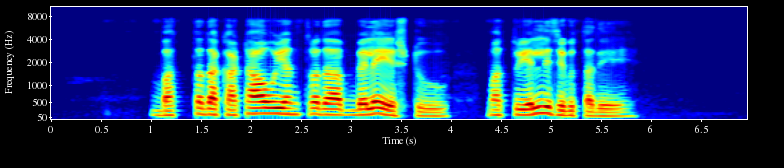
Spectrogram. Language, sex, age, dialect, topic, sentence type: Kannada, male, 31-35, Coastal/Dakshin, agriculture, question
